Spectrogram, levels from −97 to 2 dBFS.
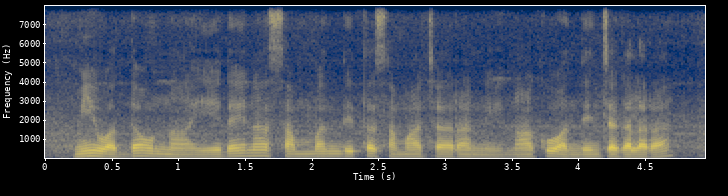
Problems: constant background noise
